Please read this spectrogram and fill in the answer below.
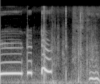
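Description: A dog whining: one high, steady whimper lasting about half a second, then two brief ones, the last bending up and down.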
